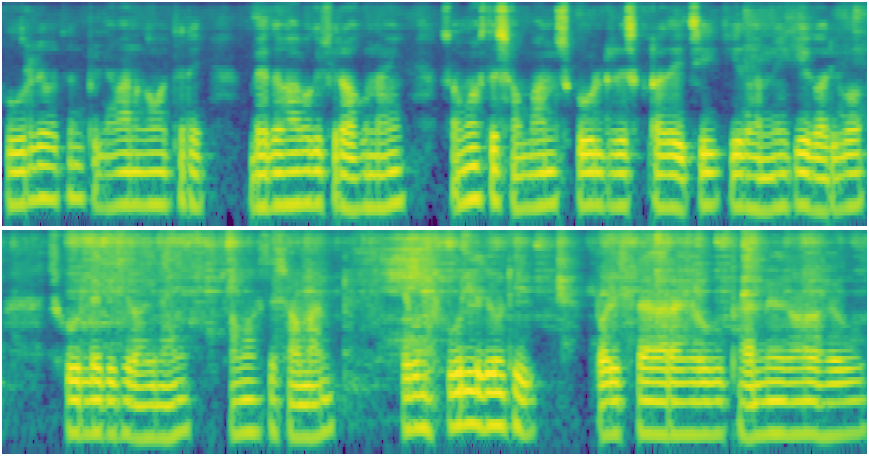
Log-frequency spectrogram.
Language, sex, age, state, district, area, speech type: Odia, male, 18-30, Odisha, Nayagarh, rural, spontaneous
